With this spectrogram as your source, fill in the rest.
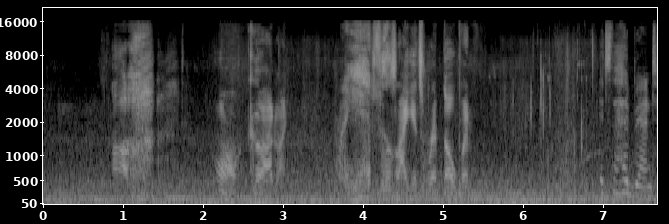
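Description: A man groans and speaks in a strained, pained voice.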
